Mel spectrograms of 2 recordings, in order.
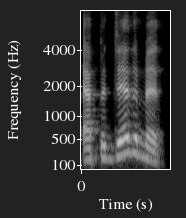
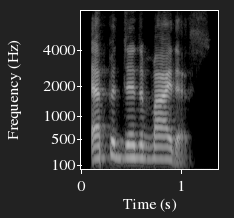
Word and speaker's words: epididymis: a firm uh sperm containing cysts of the epididymis I'm still pronouncing that wrong epididymitis no epididymis you see the word guys you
